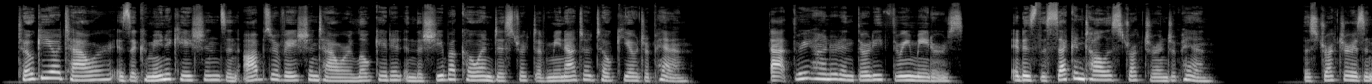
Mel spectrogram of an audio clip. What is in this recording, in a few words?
US English VO Straight, English US Female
